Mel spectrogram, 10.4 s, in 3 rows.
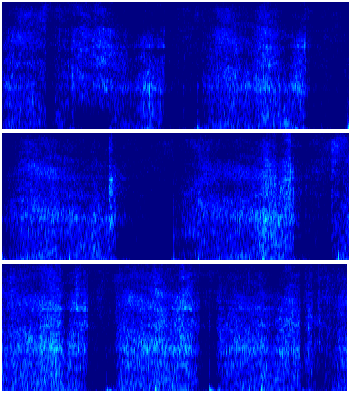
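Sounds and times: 
scratching and tracing on cardboard or paper: 0.0s - 10.3s.

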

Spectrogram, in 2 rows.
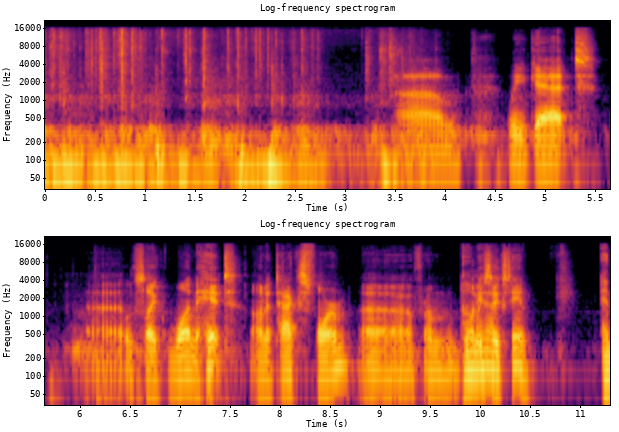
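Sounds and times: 
typing a search on a computer keyboard: 0.0s - 4.0s
speech: 3.6s - 10.6s.

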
